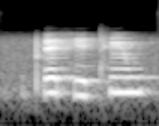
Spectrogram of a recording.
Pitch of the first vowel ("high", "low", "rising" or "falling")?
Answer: falling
